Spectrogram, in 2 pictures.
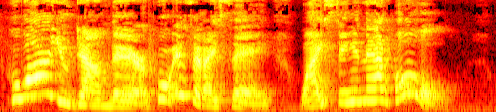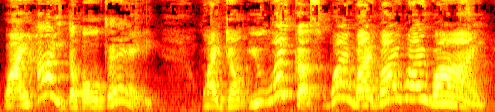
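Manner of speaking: loud, high, pressing questions; insistent questioning. A narrator's reading. Animals question the one hiding in hole, insistent. Animals badger the hidden creature.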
